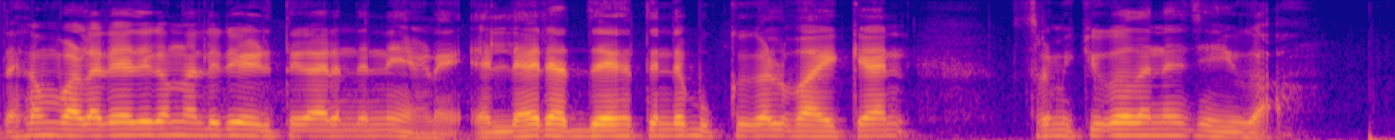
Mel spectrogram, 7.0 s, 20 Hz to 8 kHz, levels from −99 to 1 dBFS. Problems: none marked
